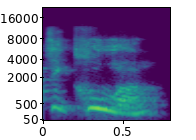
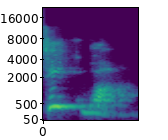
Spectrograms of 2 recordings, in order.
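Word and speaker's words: תקווה: Tikwa means hope. Tikwa. Right? It's not tikua. It's not that, it's tikwa.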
